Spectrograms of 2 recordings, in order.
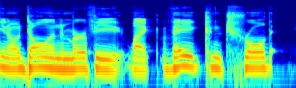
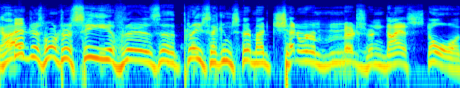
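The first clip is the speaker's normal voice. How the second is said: higher, hammed-up Brit with Aussie creep; British accent turning Australian; 6 semitones higher than usual. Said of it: "The Australian is really creeping up".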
